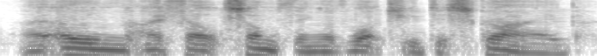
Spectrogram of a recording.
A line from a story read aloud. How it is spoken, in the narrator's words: said Mr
